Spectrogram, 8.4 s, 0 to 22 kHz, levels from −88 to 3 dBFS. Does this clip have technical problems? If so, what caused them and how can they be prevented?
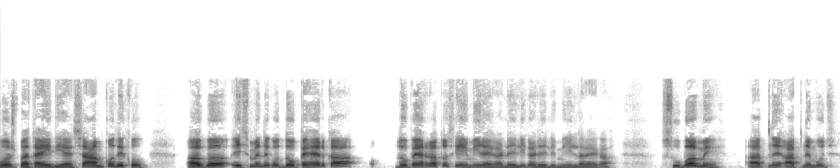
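Yes. At 7.53 s the speech and background drop by about 2 dB in one step, a microphone volume stepped down, likely by call software reacting to a loud or clipping input. Setting the input level lower beforehand and disabling automatic microphone adjustment prevents it.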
